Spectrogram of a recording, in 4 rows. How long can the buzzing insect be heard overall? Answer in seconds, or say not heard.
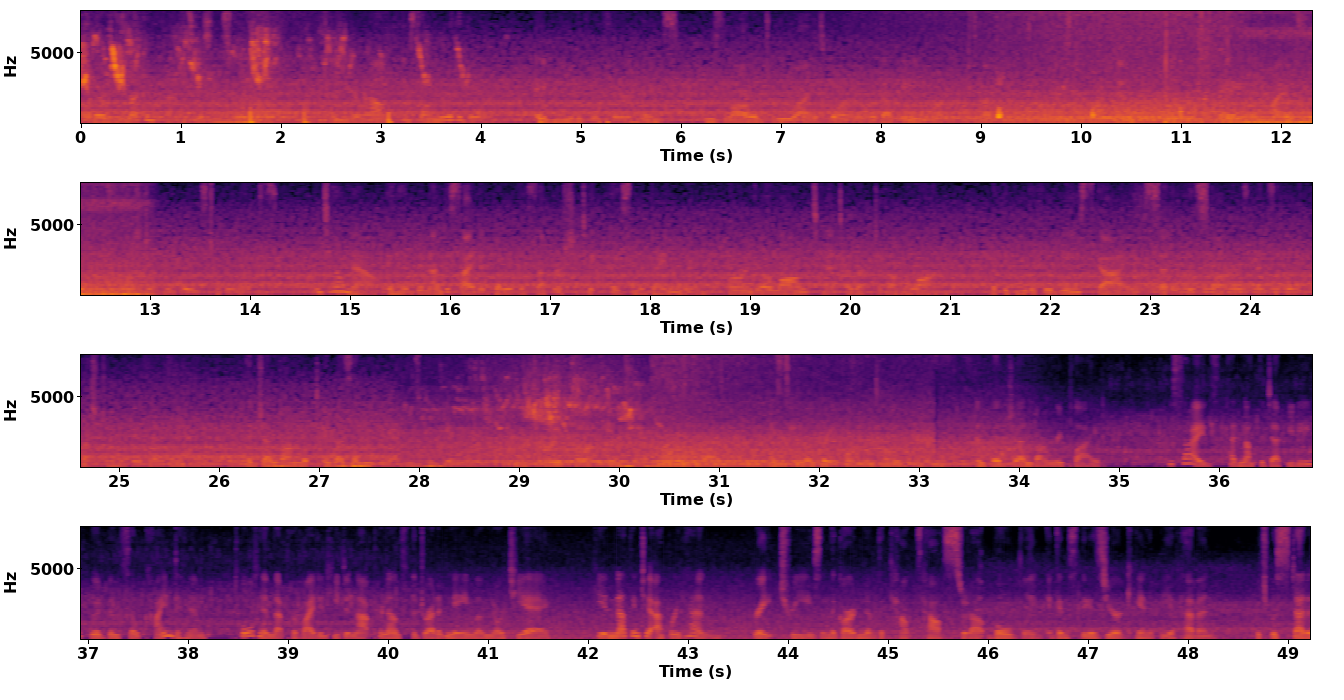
24 s.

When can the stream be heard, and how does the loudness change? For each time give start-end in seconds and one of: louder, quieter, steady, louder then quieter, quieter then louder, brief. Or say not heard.
0.0-49.1 quieter.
